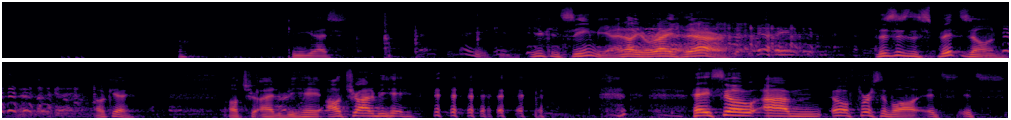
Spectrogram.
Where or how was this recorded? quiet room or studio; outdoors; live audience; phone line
live audience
